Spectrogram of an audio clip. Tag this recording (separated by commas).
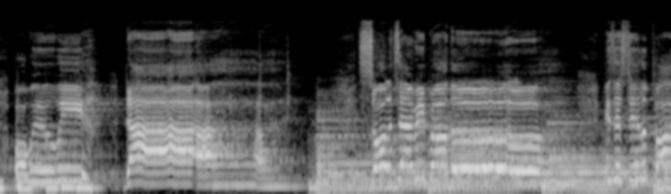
Music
